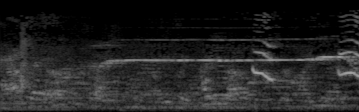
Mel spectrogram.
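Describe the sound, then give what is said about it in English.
An elk call blown on the maker's own signature thin mouth diaphragm: a long, high, whistly tone held steady, then breaking into squealing, bending chirps near the end, with faint voices murmuring underneath. “Now this is like this is one of ours here, one of our signature ones, and it's actually one of our thin.”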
